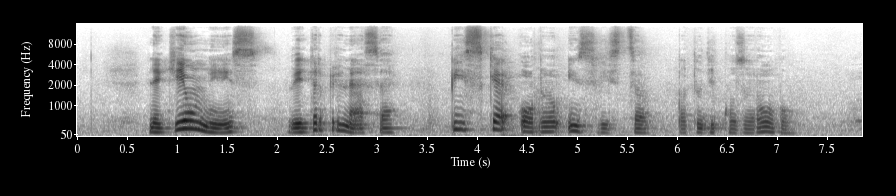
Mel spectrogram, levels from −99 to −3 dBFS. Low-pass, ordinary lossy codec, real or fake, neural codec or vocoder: 14.4 kHz; none; fake; codec, 44.1 kHz, 3.4 kbps, Pupu-Codec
